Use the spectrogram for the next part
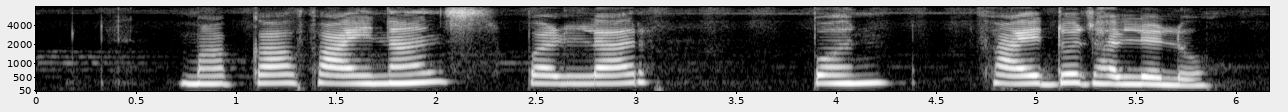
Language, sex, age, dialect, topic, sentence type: Marathi, female, 41-45, Southern Konkan, banking, statement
